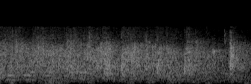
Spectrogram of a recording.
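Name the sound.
applause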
